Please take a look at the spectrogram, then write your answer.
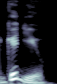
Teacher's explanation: they use a rising tone at the end. The voice goes up on you.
